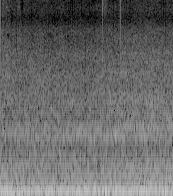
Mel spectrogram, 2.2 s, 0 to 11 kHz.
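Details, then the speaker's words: 2005 Hyundai Accent, in cabin while driving, after a backyard welded exhaust leak repair: smooth, low road rumble, quiet on acceleration and deceleration, with the former roar gone. "So you can hear everything's nice and normal. Decel's quiet. Acceleration's quiet."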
